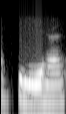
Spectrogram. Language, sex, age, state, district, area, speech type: Hindi, female, 45-60, Uttar Pradesh, Jaunpur, rural, conversation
